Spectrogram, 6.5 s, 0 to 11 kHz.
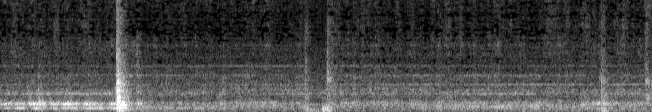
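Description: Stepper motor turning a 3D-printed rotary plate slowly through a printed gear: a steady whine that stops with a sharp click about a second in. A few soft knocks follow, two close together around three seconds in and a faint one near the end.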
